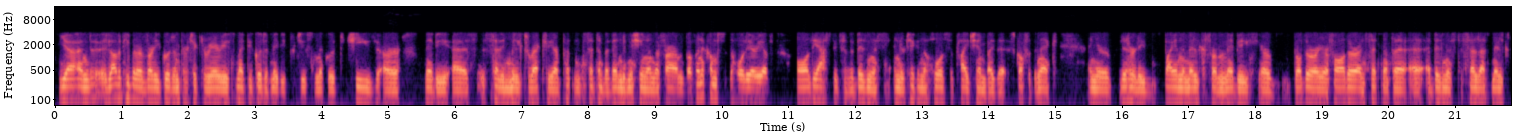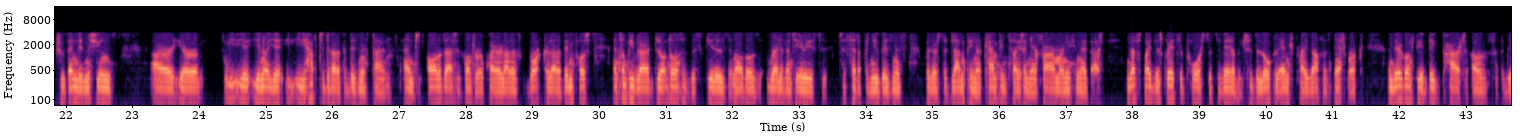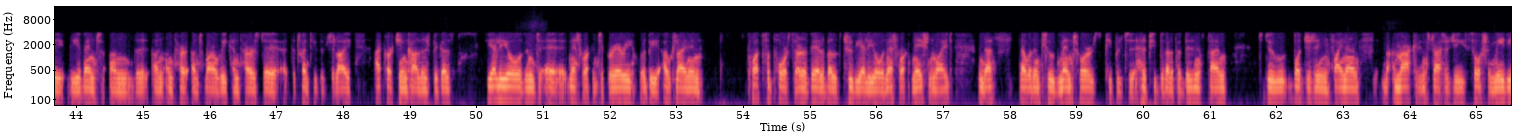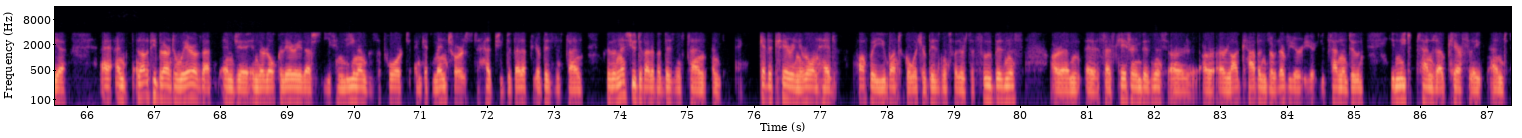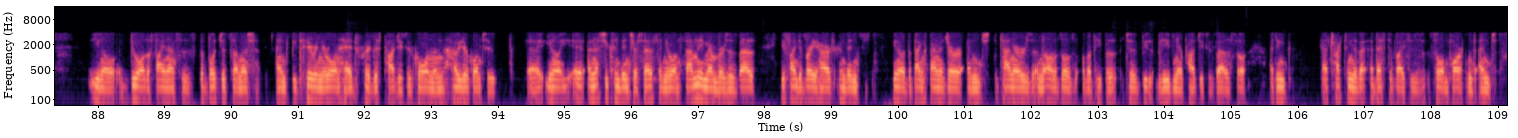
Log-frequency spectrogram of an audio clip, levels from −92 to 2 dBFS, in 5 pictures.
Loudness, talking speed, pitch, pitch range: -22 LUFS, 225 wpm, 95 Hz, 90-100 Hz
